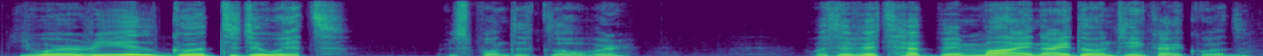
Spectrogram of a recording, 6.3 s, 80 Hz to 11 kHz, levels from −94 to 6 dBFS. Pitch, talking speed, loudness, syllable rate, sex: 115 Hz, 190 wpm, -19 LUFS, 5.0 syllables/s, male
